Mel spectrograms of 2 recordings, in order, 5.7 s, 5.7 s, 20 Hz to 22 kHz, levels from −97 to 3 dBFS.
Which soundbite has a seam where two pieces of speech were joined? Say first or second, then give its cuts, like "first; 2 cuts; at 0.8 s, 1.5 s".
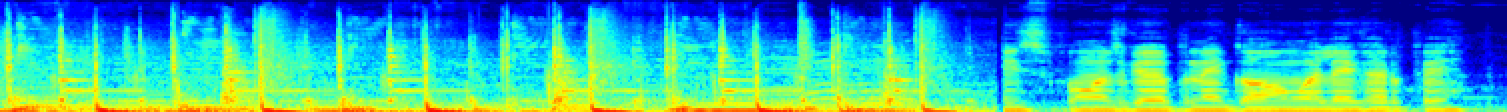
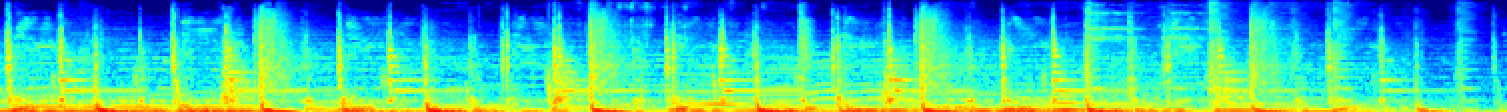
first; 1 cut; at 3.5 s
